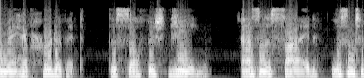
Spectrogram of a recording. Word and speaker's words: The Selfish Gene: way i pronounce it the selfish gene as opposed to the selfish gene what's my point the latter pronunciation suggests that the book might be about a gene in humans that causes selfishness i'm sure that mr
